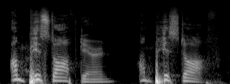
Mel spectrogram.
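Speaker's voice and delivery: loud imitation of the coach yelling; retold screaming. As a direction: bark it out like the angry coach. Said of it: "he starts screaming at me".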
